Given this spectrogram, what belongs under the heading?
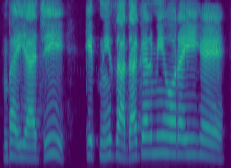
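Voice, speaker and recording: A woman's voice: high-pitched, slow pace, a bit bright, smooth, no room sound. A woman voicing a scheming male owl brother in a cartoon story who later says sorry. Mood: worried. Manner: sly, then apologetic. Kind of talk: Hindi cartoon voice acting.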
